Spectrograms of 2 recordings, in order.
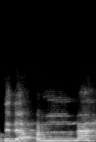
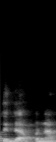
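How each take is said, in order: First: "pernah" drawn out and pitched high; stress on PERNAH. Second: Said in the usual way. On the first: Shown as a demonstration. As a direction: stretch the word "pernah" in reproach. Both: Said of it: "Atau tidak pernah".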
